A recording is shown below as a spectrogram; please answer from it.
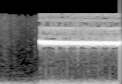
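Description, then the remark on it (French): A referee's final whistle ending a World Cup semi-final in which France qualifies for the final sounds one long, shrill blast at a steady high pitch. It starts abruptly after a short quiet moment and holds loudly to the end over a low rumbling background. “C'est le coup de sifflet de Jules Valentin Gouy.”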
